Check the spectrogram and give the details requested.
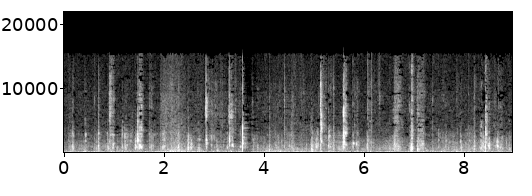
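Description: Close-miked chewing of a large red Chinese sausage: wet mouth clicks and smacks in quick, irregular succession, with one sharp click about three and a half seconds in.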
